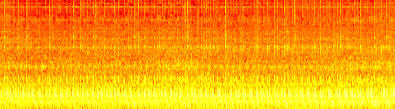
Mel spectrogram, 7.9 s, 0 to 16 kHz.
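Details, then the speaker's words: Craftsman S205 chainsaw, freshly ported, on its first start with the air filter still off: a high, raspy two-stroke buzz held steady at high revs, crisp and even without stumbling or surging. It runs well. "Well, there we go. She's running. Sounds good. Sounds real good."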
